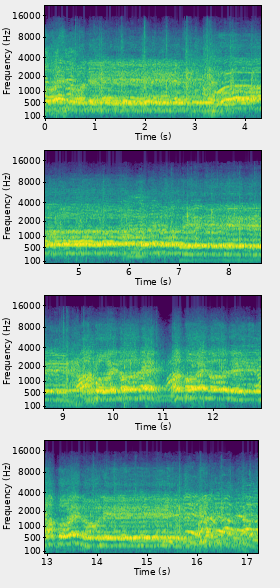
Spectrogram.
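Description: A loud, sustained crowd roar of cheering and chanting fills the room at Hapoel Tirat HaCarmel football club's end-of-season celebration, with voices shouting over the din throughout.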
